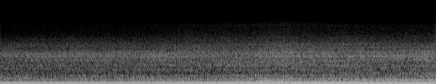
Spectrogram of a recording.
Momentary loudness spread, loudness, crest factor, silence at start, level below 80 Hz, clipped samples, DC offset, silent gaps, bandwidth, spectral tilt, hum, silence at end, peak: 3 LU; -26 LUFS; 10 dB; 0 s; -24 dBFS; under 0.1%; under 0.1%; none; 7.2 kHz; -7.5 dB/octave; none; 0 s; -14 dBFS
